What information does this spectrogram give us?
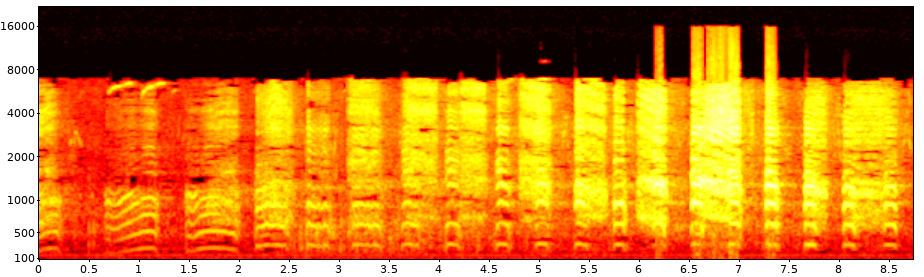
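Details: A vocal Egyptian goose pair displaying at Pete's Pond, Mashatu Game Reserve, Botswana, 11 July 2013. It opens with a few drawn-out, wavering calls, then builds into loud, harsh honks repeated roughly twice a second, louder toward the end.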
